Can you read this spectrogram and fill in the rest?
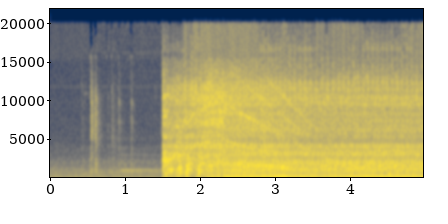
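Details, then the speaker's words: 1988 BMW E32 735iL, freshly rebuilt M30 B35 inline-six, first start after priming fuel pump: starter catches, settles into smooth even idle with no ticks or knocks; healthy. "I have to say I'm quite happy with that."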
